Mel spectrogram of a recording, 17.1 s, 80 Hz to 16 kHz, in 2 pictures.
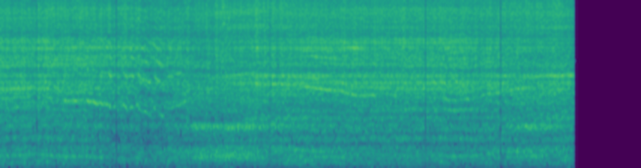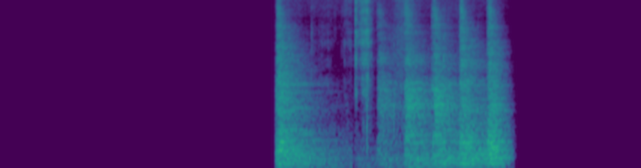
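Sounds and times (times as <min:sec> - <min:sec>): soil drill auger grinding: 0:00.0 - 0:07.7.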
